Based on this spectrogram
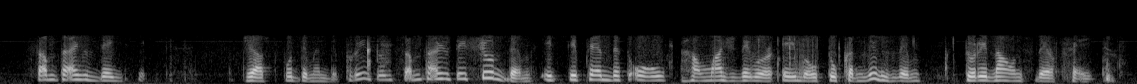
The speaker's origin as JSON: {"language": "English", "town": "Sloviansk", "region": "Donetsk Oblast", "country": "Ukraine", "tie": "born or raised there", "said": "Right in my hometown in Slavyansk, which is now right in the middle of the site."}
